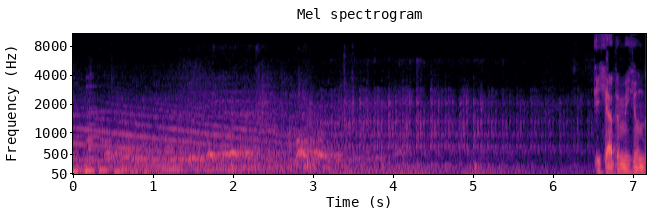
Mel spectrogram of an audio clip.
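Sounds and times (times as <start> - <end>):
siren of a black-and-green Mercedes 220 police car arriving: 0.0 - 4.8
steady low rumble: 0.0 - 7.1
speech: 6.5 - 7.1.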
